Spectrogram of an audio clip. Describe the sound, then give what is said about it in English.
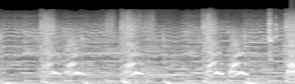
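From the film National Lampoon's Vacation: a dog barks repeatedly in sharp bursts, about four times at a steady pace, mixed with loud crashing and clattering as it goes at the picnic basket, over a busy, continuous background, fairly loud. “The dog went on the picnic basket.”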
